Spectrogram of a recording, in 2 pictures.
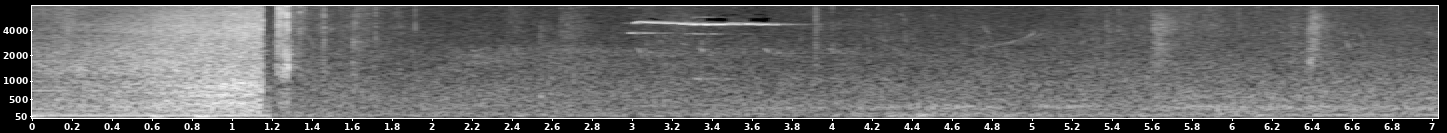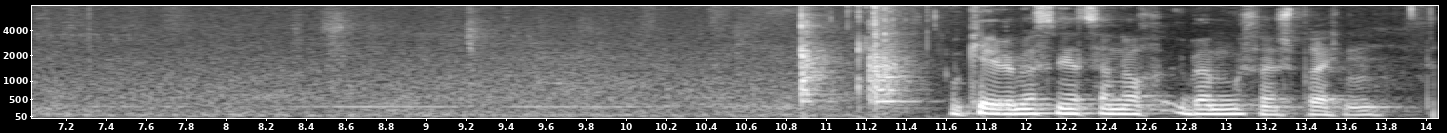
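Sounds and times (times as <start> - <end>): rising hiss: 0.0 - 1.2
songbird chirps: 3.0 - 8.0.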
